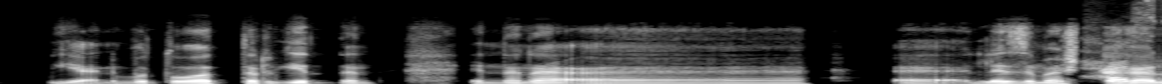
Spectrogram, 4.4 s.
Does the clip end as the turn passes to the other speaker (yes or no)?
no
